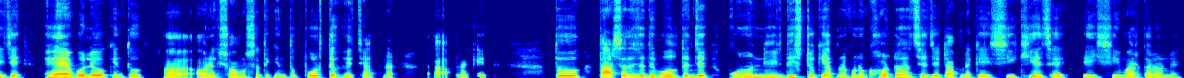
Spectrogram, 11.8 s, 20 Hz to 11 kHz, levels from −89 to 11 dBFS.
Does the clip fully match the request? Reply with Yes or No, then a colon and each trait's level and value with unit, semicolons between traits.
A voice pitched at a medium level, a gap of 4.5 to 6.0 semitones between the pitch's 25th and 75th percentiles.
Yes: medium, 150 Hz; average, 4.9 semitones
